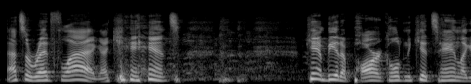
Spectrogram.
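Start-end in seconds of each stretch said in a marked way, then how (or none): none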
